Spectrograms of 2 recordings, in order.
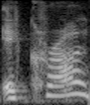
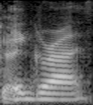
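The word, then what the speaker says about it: Iqra: everyone point of clarification my name is pronounced ikra not igra so just for for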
